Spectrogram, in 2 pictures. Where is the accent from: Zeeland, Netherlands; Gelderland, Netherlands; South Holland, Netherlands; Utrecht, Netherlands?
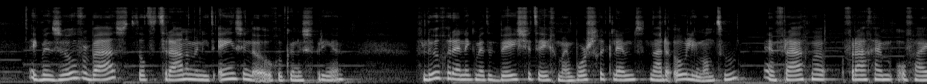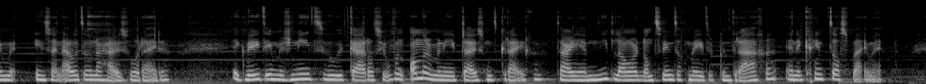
Zeeland, Netherlands; dat zou ik als echte Zeeuw zeggen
